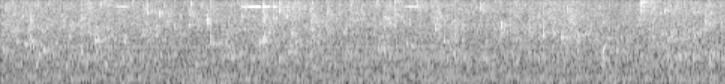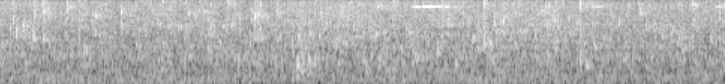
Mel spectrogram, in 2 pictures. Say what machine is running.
pump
